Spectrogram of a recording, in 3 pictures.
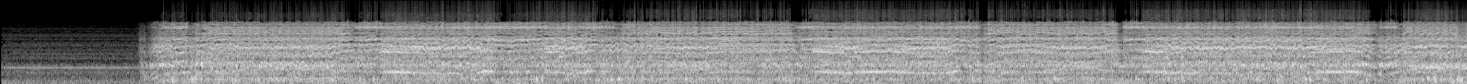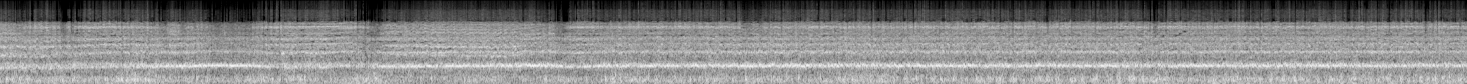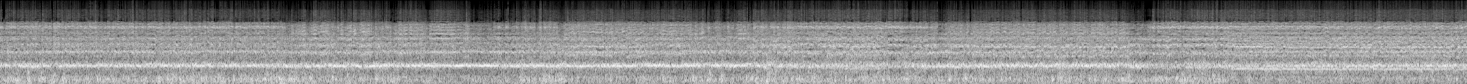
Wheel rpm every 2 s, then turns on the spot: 30, 150, 160, 160, 160, 160, 150, 180, 220, 220, 230, 230, 230, 230, 240, 230, 220, 220, 220, 210, 210, 210.
none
